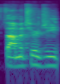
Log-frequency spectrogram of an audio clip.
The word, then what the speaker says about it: thaumaturgy: bring them back at that moment angelus cass thamaturgy is that how you say it yeah thaumaturgy to instantaneously cause an unlocked door window behind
